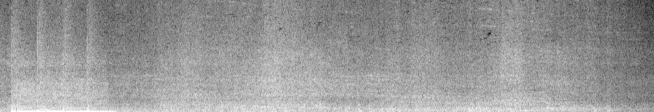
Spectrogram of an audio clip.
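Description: Heavy rock trailer music breaks off about a second in, giving way to a steady, noisy rumble that carries through the end titles.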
